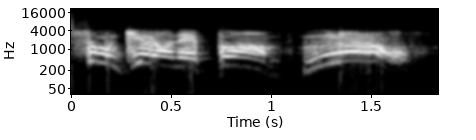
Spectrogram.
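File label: cover defuse, female; vo; Counter Strike Model Pack; CS:GO; seal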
